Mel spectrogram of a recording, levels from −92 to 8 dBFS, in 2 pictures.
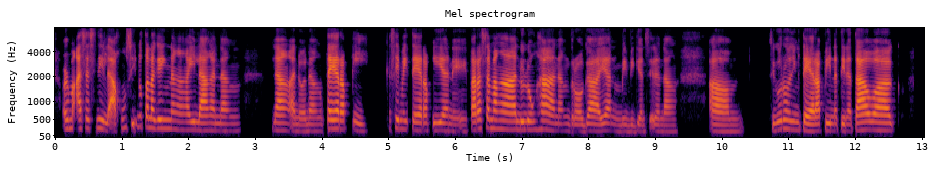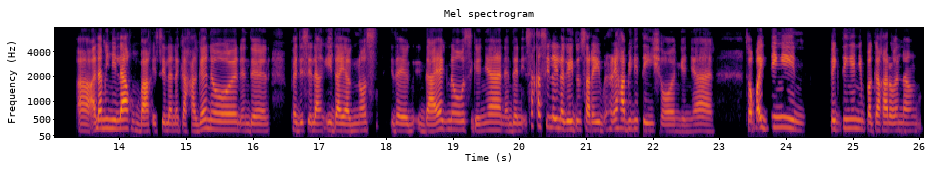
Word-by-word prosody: or 240 - -1
ma-assess 255 0 +1
nila 245 -5 +3
kung 260 +1 -17
sino 340 -6 -8
talaga 260 -3 +3
'yong 245 -1 -2
nangangailangan 215 -3 0
ng 190 0 -5 0.6
ng 200 0 +5
ano, 175 -1 -9
ng 180 0 -6
therapy. 230 -6 +4 0.2
Kasi 240 +2 -6
may 230 -1 -3
therapy 205 -1 0
‘yan 200 -1 -3
eh, 170 -1 -8
para 220 +3 +4
sa 260 0 0
mga 230 -2 +5
lulong 220 0 -5
ha 225 -3 +4
ng 190 -1 -10
droga, 185 +1 -1
‘yan 195 -3 -3
bibigyan 170 0 -9
sila 175 - -9
ng, 170 0 -6 0.5
um, 175 -1 +1 0.5
siguro 230 +5 -5
'yong 220 -2 -8
therapy 190 0 +3
na 190 - -4
tinatawag. 205 +2 +4 0.8
Ah, 190 -1 +2
alamin 250 0 +3
nila 250 +1 +9
kung 220 -5 -17
bakit 185 +1 +2
sila 200 -2 -3
nagkakaganun, 220 +3 -1
and 195 0 -8
then 190 -1 -2 0.4
puwede 215 -2 -3
silang 195 -1 -2
i-diagnos 195 0 -1 0.2
i-diag 190 -2 -3
i-diagnose 225 +5 0
ganiyan, 210 +3 0
and 185 - -11
then 195 -1 -5
tsaka 330 0 -6
sila 290 -3 -2
ilagay 230 -3 +3
dun 230 - -6
sa - - 0
reheb 215 0 +1
rehabilitation 240 - -1
ganiyan. 175 +1 -4 0.5
So, - - +4
pa-igtingin, 265 -5 +3 0.4
pa-igtingin 255 - -1
'yong 230 -2 -7
pagkakaroon 200 -1 +1
ng, 195 0 -3
205 Hz, 150 wpm, -24 LUFS, 190-235 Hz, 0.8 s, nila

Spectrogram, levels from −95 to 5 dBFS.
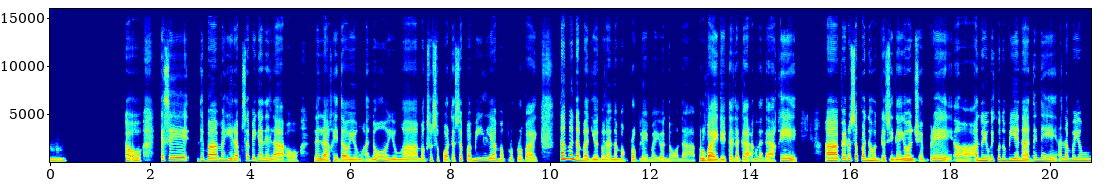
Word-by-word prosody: um. 95 +1 -5 1.2
Oo. 185 -1 +3 0.4
Kasi, 265 +2 +3 0.2
'di 220 +4 -2
ba 205 0 +5
mahirap 200 -3 0
sabi 220 -1 -2
nga 200 - 0
nila, 170 -6 +2
oh 150 -2 -7 0.3
lalaki 175 -1 -1
daw 175 0 +2
iyong 165 -2 -2
ano, 185 +8 -2
iyong, 165 -2 -3
ah, 155 -1 +1
magsusuporta 170 -1 -4
sa 180 +1 -3
pamilya, 200 +4 -2
mag-pro-provide. 165 -3 -4 0.4
Tama 365 +4 +6
naman 185 -8 +2
iyon 165 -1 -1
wala 155 -2 -1
namang 155 0 -3
problema 145 -3 -5
iyon 155 0 -5
'no 140 +1 -8
na 135 0 -9
provider 160 -5 +4
talaga 150 +1 0
ang 145 -1 -5
lalaki. 160 +8 0 0.6
Ah, 200 0 +7
pero 215 +1 +2
sa 230 0 +2
panahon 190 -3 +1
kasi 175 -1 -3
ngayon, 170 +2 +1
siyempre, 180 +3 -2
ah, 145 -1 0
ano 185 +5 +2
iyong 205 -2 0
ekonomiya 200 -1 0
natin, 185 +7 +1
eh, 190 -5 -2
alam 205 +2 -2
mo 210 - 0
iyong 205 -1 -1
175 Hz, 140 wpm, -23 LUFS, 155-200 Hz, 1.2 s, Ah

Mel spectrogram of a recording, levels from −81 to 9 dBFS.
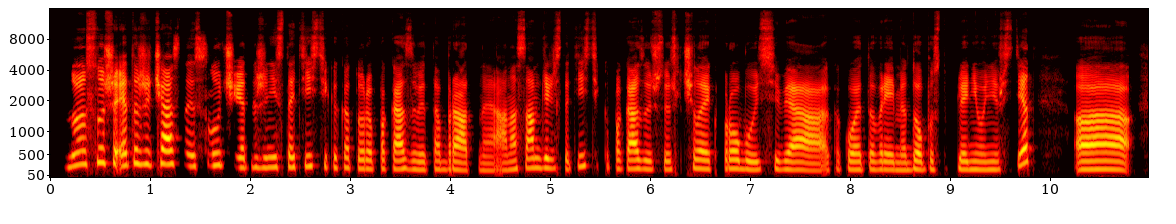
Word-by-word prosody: Ну, 240 +4 0
а 290 - +3
слушай, 305 0 +3
это 270 +4 +4
же 290 0 +1
частный 285 -3 +3
случай, 260 -2 -1
это 215 +1 -1
же 215 0 -3
не 220 - -1
статистика, 230 +1 -5
которая 210 -4 -4
показывает 180 -2 -2
обратное. 160 -3 -1
А - - -2
на 180 - -1
самом 205 +2 0
деле 205 -1 -1
статистика 245 +4 -9
показывает, 190 -1 +1
что 180 - -5
если 175 +1 -7
человек 190 -3 0
пробует 185 -3 -2
себя, 170 -4 +2
а, - - -6
какое-то 175 0 -4
время 170 -2 -1
до 175 +1 0
поступления 175 0 -4
в - - -4
университет, 175 - -1 0.4
а. 180 0 +6
190 Hz, 180 wpm, -23 LUFS, 175-230 Hz, 0.4 s, а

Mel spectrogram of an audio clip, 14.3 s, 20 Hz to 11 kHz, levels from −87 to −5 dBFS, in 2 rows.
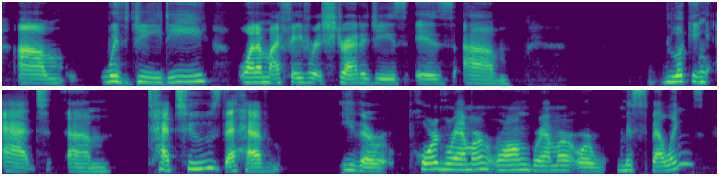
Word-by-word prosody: Um, 160 -1 +4 0.4
with 205 -3 0
GED, 210 +4 -4 0.3
one 190 0 +5
of 190 - +5
my 170 - +2
favorite 180 0 -2
strategies 160 -2 0
is, 155 -2 -3
um 140 -3 -2 1.5
looking 210 0 0
at, 160 -3 +2 0.2
um, 145 -1 -3 0.4
tattoos 245 +7 +2
that - - +5
have 155 -1 +4 0.7
either 180 -7 -1 0.2
poor 240 0 +2
grammar, 220 0 +1
wrong 200 +2 +2
grammar, 185 0 -1
or 155 -3 -3
misspellings. 200 - -1
185 Hz, 95 wpm, -24 LUFS, 160-210 Hz, 1.5 s, one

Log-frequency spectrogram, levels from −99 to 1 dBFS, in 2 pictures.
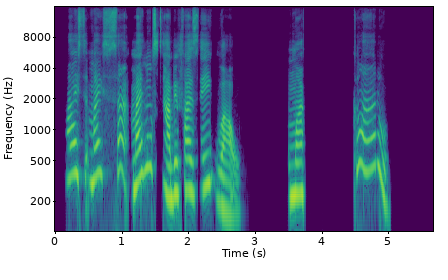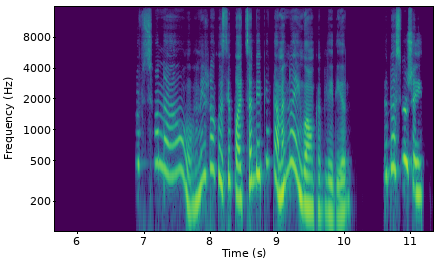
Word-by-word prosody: Mas 360 +2 +2
mas 355 +4 +1
sa 395 0 -2
mas 295 +7 +5
não 430 +2 +1
sabe 240 - +3
fazer 255 -1 +1
igual. 190 - -1 0.7
Uma 235 +1 +4 0.7
Claro. 430 -1 -1 1.8
Profissional. 410 - -5
Mesma 355 - -1
coisa, 320 -5 0
você 325 - -2
pode 225 -6 0
saber 325 +5 +3
pintar, 480 - -3
mas 245 +4 +5
não 465 +5 0
é - - 0
igual 185 -6 +4
a - - +2
um - - -4
cabeleireiro. 160 +1 -5 0.5
É 355 - -7
do 425 +3 +1
seu - - +4
jeito. 240 - 0
325 Hz, 150 wpm, -22 LUFS, -, 1.8 s, mas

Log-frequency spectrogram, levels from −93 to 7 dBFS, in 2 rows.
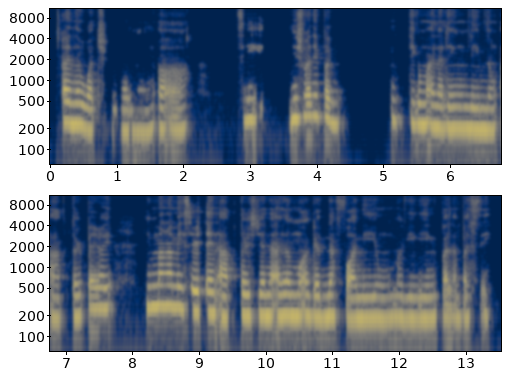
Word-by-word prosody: Ah 250 0 +5
na-watch 225 -6 +1
ko 190 0 -5
na 185 - -6 0.3
oo. 200 - -1 0.9
Si 270 +7 -2 0.4
usually 280 +3 +2
pag 295 -4 0 1.1
di 250 - -2
ko 235 - +1
maalala 220 -3 +2
yung 210 0 +1
name 200 -1 +2
nung 195 +1 -1
actor 185 +1 -4
pero 260 0 0 0.6
yung 270 0 +3
mga 280 0 +4
may 265 - +2
certain 230 -3 +3
actors 195 +2 0
diyan 205 -1 +3
na - - 0
alam 205 0 +3
mo 205 0 +2
agad 200 -1 +1
na 200 0 +2
funny 185 -2 +1
yung 185 +1 -2
magiging 185 0 -2
palabas 195 -1 -5
eh. 215 -1 -9
205 Hz, 140 wpm, -23 LUFS, 190-235 Hz, 1.1 s, Ah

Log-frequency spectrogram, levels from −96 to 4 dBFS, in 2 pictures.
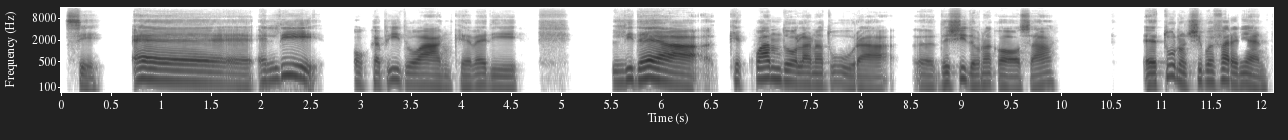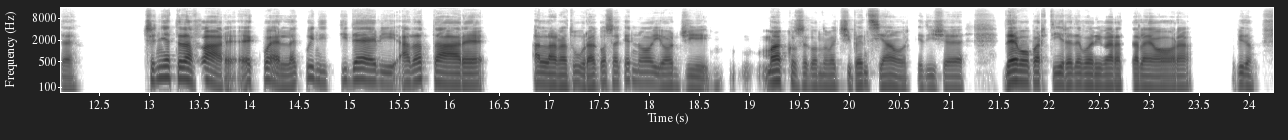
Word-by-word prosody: Sì, 95 -5 -1 0.2
eh, 140 -8 0
e 145 - -7
lì 190 +3 +1 0.4
ho - - -10
capito 135 -6 -5
anche, 110 -2 +2
vedi, 105 -3 -5 0.9
l'idea, 145 -4 +5
ehm, - - -26
che - - -10
quando 170 -5 +1
la 125 -1 +1
natura, 110 -6 -3 0.2
ehm, 110 -2 -9
decide 125 - 0
una 120 +2 -4
cosa, 110 +3 -1 0.8
ehm, 120 0 0
tu 205 +10 -4
non 130 - -3
ci 125 +5 +2
puoi 140 -1 -4
fare 145 -3 0
niente. 100 -5 -3 0.6
C'è - - -2
niente 185 0 0
da 165 -2 +7
fare, - - +4
è - - -1
quella. 110 +1 0
E 120 - -14
quindi 145 -9 -7
ti 155 +3 -11
devi 145 -5 +1
adattare 130 -5 +3 0.4
alla 120 -2 +2
natura, 110 -1 -1
cosa 130 +1 -5
che 155 - -6
noi 130 -4 -4
oggi, 105 -4 -4
m 110 - -23 0.3
m - - -24 0.2
manco 140 -2 +4
secondo 110 -1 -6
me 110 - -5
ci 110 - -3
pensiamo 110 -2 -1
perché 95 +1 -12
dice: 100 0 -5 0.4
"Devo 140 0 +8
partire, 120 -3 -2
devo 120 -1 -2
arrivare 110 -1 +1
a 110 - -8
tale 105 -1 +1
ora". 105 +1 0 0.4
Capito? - - -7
120 Hz, 145 wpm, -25 LUFS, 110-140 Hz, 0.9 s, Devo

